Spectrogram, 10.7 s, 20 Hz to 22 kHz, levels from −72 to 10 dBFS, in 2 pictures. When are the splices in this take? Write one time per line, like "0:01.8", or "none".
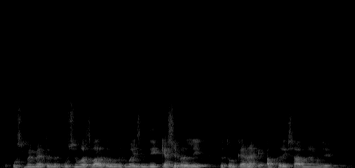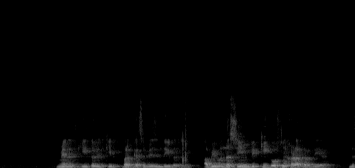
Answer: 0:08.2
